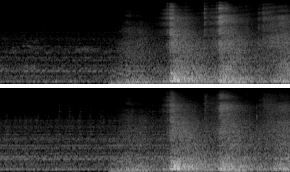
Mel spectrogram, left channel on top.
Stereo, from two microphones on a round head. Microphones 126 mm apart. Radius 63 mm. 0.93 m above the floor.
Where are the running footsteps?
Centre (ahead or behind), 1.3 m; by 2.9 s 55° left (ahead or behind), 1.6 m.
